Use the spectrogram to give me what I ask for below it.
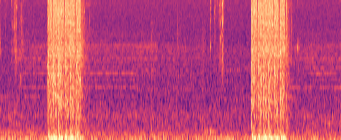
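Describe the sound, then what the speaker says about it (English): Two bursts of assault rifle fire in the video game Cyber Knights Flashpoint, each a rapid volley lasting under a second, a few seconds apart, over quiet background. "Finish him off with the assault rifle."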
